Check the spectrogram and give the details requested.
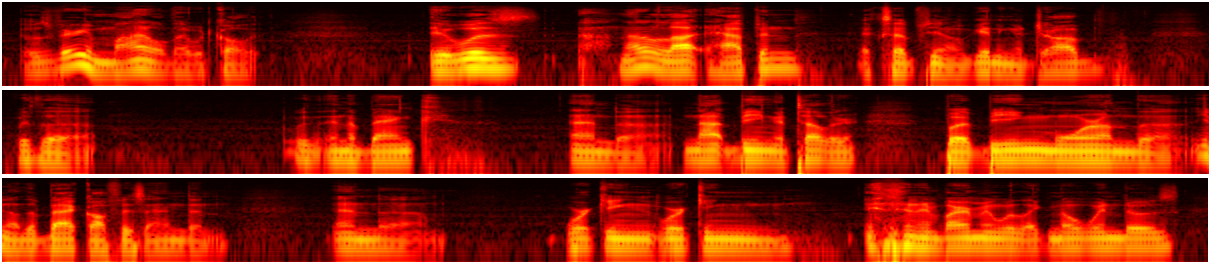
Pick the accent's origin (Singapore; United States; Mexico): Mexico; born there; first language Spanish; English is a second language; I was born in Mexico and I always spoke Spanish at home and everything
